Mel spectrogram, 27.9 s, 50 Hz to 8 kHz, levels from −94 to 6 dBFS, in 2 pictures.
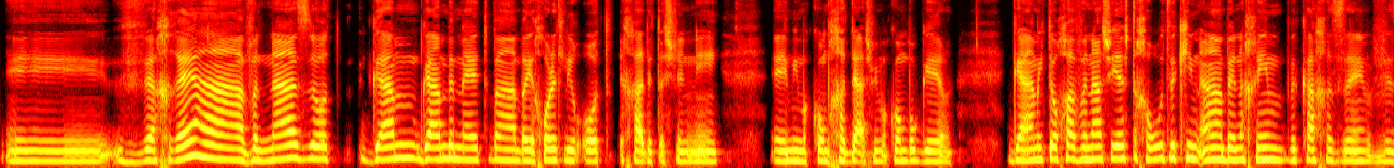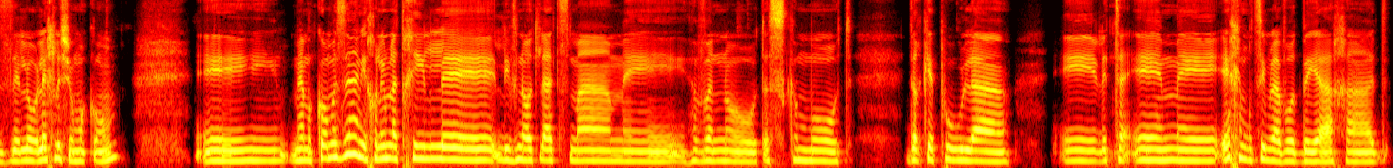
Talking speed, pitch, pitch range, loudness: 105 wpm, 195 Hz, 180-210 Hz, -15 LUFS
